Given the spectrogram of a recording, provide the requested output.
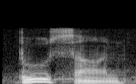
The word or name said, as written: Busan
